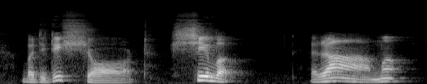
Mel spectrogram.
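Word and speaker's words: राम: at the end but it is short shiva ram not shiva not rama okay but but we have a goddess called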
